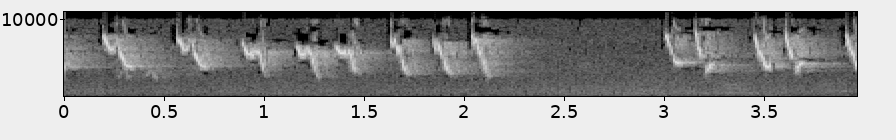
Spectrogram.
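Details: Brown-plumaged saffron finch delivering quick high chirping phrases, each note sliding downward. About ten chirps come in a fast series, then a short pause and a second burst of the same notes.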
